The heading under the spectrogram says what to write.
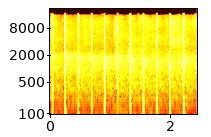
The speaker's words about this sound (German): Das Hedlich-Team oben, ne? Sonst wäre keine Übertragung möglich. Auch das mal mit einem Applaus, sei das mal bedacht.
